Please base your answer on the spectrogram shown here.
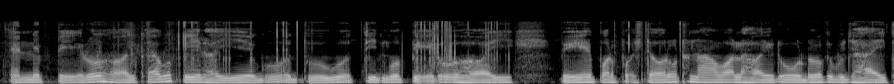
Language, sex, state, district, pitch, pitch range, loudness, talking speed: Maithili, male, Bihar, Vaishali, 110 Hz, 100-115 Hz, -21 LUFS, 125 wpm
